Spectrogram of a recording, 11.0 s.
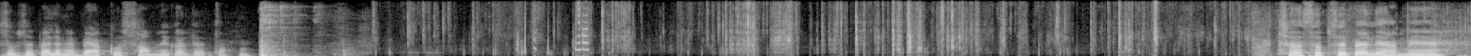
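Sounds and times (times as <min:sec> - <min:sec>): cardboard box crackling and tearing: 0:02.8 - 0:09.4.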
